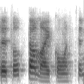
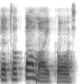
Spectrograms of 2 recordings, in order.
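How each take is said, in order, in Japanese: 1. 声がよりクリアで明るく聞こえます。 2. 声がより厚く、力強く聞こえます。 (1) "こちらがブライトで撮ったマイク音質になります。" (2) "こちらがパワフルで撮ったマイク音質。"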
